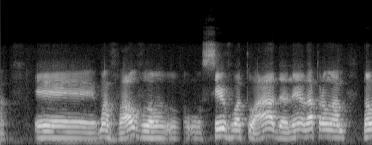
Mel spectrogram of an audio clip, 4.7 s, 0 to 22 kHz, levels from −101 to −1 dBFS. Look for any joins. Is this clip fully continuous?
yes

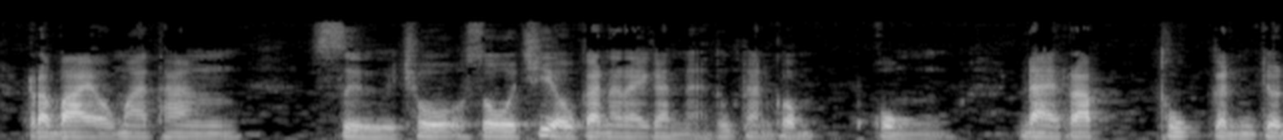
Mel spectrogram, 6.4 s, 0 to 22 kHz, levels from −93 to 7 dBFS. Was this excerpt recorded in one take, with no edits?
yes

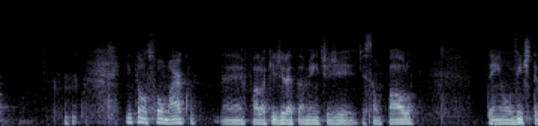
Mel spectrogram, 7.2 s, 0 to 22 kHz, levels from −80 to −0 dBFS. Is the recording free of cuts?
yes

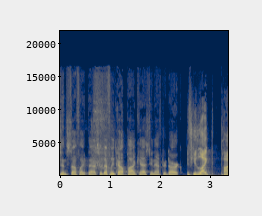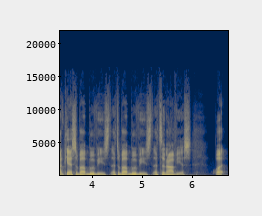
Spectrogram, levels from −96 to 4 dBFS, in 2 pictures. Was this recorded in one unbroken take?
no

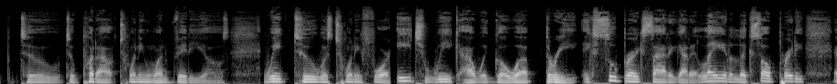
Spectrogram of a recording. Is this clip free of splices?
no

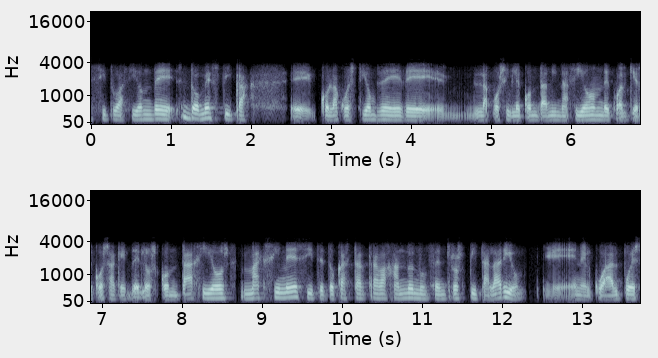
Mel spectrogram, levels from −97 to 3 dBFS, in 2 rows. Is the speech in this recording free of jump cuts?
no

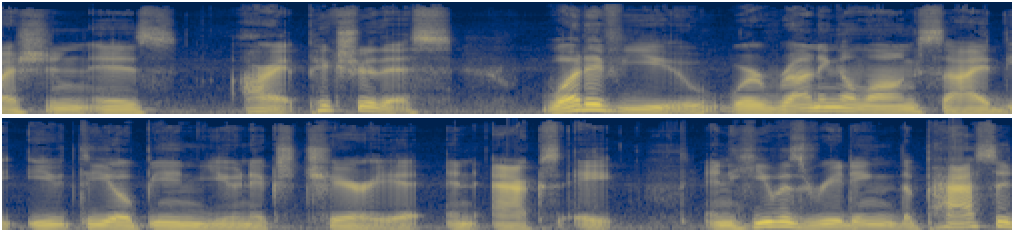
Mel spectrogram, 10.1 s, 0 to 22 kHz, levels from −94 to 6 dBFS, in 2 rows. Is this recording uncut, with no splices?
yes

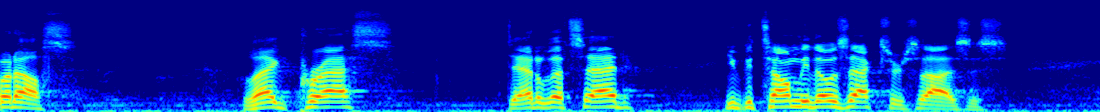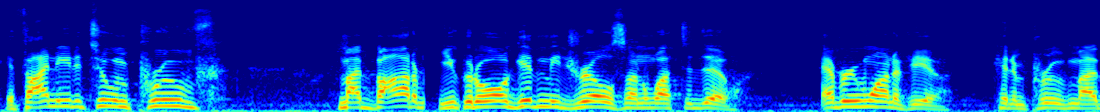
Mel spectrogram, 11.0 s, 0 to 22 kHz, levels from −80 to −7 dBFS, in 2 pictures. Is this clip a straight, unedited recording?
no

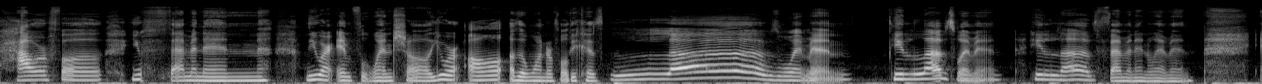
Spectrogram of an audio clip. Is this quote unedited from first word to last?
no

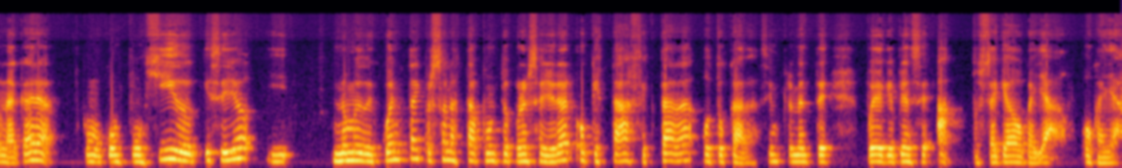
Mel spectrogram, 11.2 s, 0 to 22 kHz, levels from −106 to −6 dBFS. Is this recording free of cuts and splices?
no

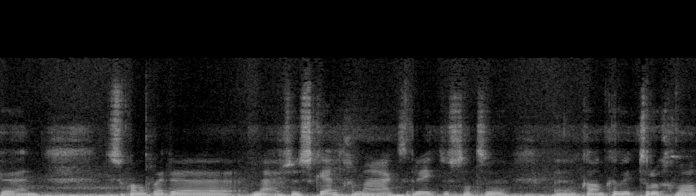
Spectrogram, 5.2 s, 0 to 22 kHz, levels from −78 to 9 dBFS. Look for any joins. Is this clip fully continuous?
no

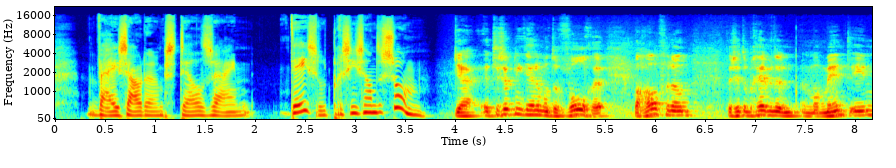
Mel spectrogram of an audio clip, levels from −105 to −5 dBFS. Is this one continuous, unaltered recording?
no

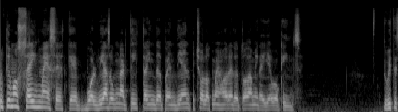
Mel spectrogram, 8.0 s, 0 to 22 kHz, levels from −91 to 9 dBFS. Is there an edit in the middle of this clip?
yes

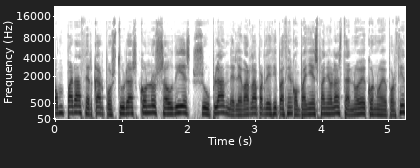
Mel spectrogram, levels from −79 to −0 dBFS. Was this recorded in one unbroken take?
no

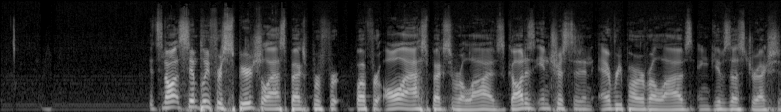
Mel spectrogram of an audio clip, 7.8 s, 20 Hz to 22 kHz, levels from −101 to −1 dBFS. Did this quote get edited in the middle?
no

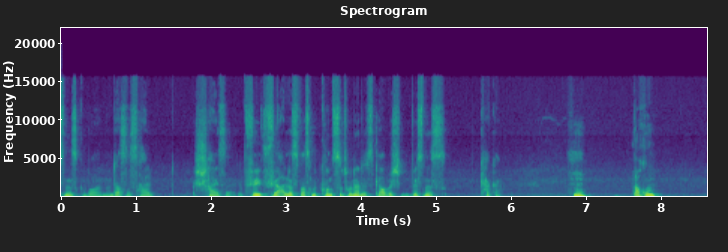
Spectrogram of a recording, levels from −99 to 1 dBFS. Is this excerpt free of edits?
yes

